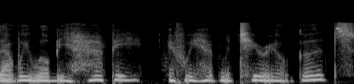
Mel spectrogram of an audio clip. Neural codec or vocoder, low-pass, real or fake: none; 7.2 kHz; real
